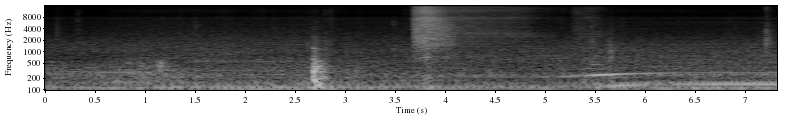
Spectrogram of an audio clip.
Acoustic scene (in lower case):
bus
